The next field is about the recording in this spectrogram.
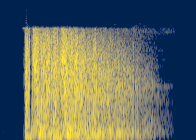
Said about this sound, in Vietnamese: Một tiếng nổ đùng kịch liệt vang lên, hai đạo hào quang cùng lúc chấn động, nổ lên tạo thành một làn sóng linh khí to lớn hơn cả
